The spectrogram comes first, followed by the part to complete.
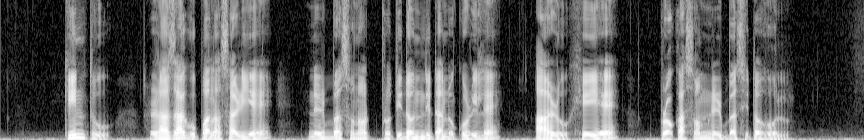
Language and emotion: Assamese, neutral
